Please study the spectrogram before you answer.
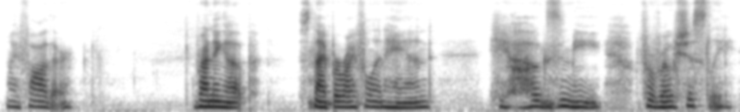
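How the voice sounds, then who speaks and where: A woman performing a monologue as a teenage Kurdish girl, telling her story in a hushed, poetic way. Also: sits low, steady tone, slow pace, long pauses, pitched below the performer's own voice, heavily acted. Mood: shaken. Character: teenage Kurdish girl, haunted former sniper.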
